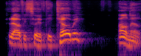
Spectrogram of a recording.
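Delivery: words stretched by yawning. Explaining a counting problem to viewers, yawning while talking. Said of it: "Sorry for yawning".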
